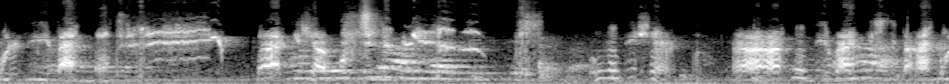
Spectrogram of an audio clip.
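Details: Budgerigar talking: a fast stream of nasal, speech-like phrases with wavering tonal bands, broken by scratchy clicks and short squeaky notes, in bursts separated by short gaps indoors.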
